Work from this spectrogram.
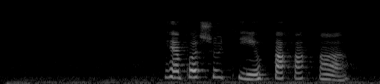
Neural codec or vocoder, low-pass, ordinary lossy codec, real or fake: none; none; none; real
